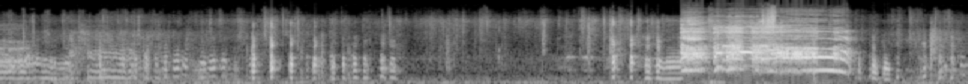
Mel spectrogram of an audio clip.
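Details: Backyard hens clucking in quick, uneven bursts, then a loud, broad rooster crow lasting nearly two seconds, with further clucks after it.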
